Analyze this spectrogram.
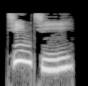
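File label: "荆棘", Mandarin Chinese; chinese flashcards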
